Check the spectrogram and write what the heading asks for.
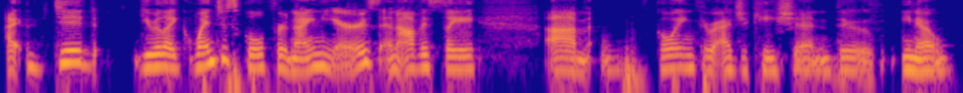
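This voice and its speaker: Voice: medium pitch, moderate pace, creaky, fairly bright tone, slight background noise. A podcast host from Brazil with a light Brazilian accent, chatting upbeat and gushing with praise in a casual interview.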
